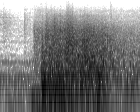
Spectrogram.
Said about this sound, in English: The crackling sounds of thunder and lightning briefly jolt her awake.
